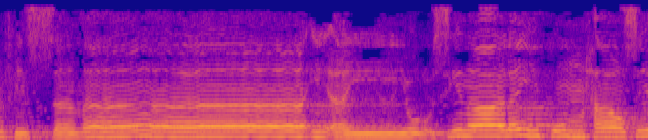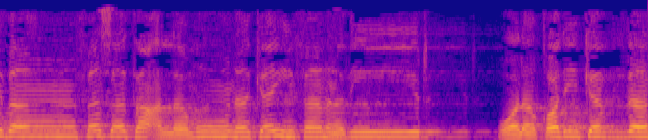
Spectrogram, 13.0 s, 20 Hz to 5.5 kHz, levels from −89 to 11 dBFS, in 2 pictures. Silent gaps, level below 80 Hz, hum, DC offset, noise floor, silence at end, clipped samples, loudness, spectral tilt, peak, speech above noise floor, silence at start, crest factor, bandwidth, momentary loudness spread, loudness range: none; -54 dBFS; none; under 0.1%; -43 dBFS; 0 s; under 0.1%; -19 LUFS; -9 dB/octave; -4 dBFS; 25 dB; 0 s; 14 dB; 5.4 kHz; 8 LU; 4 LU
